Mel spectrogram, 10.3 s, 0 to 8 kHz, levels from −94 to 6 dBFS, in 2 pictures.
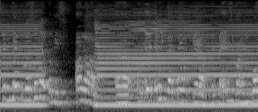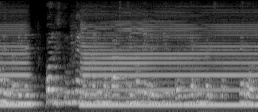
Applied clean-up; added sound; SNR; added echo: none; Wind instrument, woodwind instrument; 0 dB; reverberation time 0.9 s.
